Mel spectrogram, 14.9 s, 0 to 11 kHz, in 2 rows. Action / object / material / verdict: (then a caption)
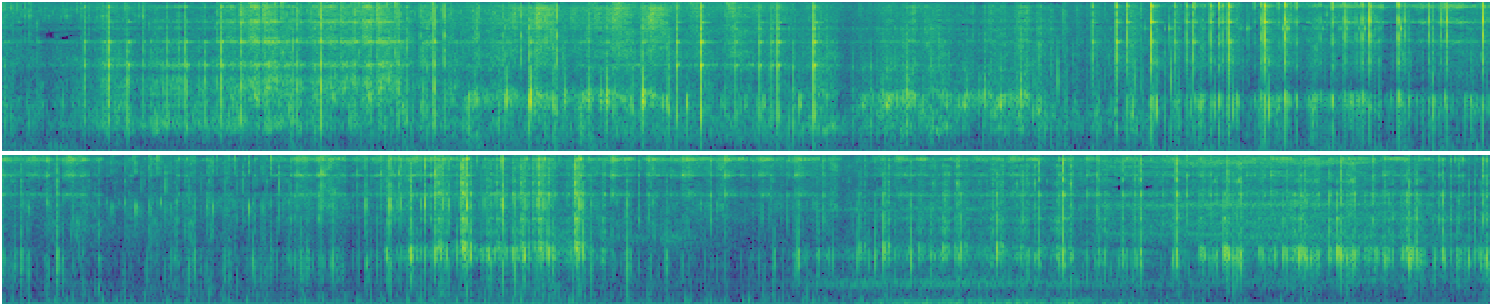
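tap / small round lidded metal tin / metal / none. A small round metal tin or canister, apparently lidded, is held in both hands while fingertips tap and scratch across it. Dense, irregular little clicks and scratches run throughout over a hollow metallic tone around 1.1 kHz that swells and fades in bursts. Each tap dies away almost instantly.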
